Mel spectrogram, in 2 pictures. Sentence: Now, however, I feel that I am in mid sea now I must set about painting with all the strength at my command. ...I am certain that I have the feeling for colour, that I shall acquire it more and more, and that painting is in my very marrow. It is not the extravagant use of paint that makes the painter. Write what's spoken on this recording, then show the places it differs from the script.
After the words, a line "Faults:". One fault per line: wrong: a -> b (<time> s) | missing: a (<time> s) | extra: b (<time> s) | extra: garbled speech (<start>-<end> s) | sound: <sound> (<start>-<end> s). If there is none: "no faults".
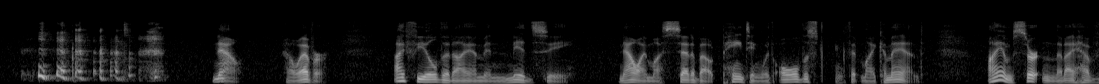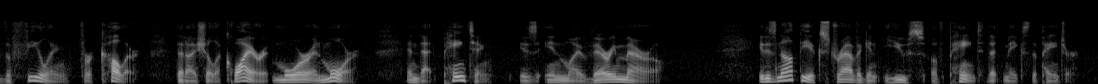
Now, however, I feel that I am in mid sea now I must set about painting with all the strength at my command. ...I am certain that I have the feeling for colour, that I shall acquire it more and more, and that painting is in my very marrow. It is not the extravagant use of paint that makes the painter.
Faults:
sound: laugh (0.2-1.8 s)
sound: dropout (8.2-8.4 s)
